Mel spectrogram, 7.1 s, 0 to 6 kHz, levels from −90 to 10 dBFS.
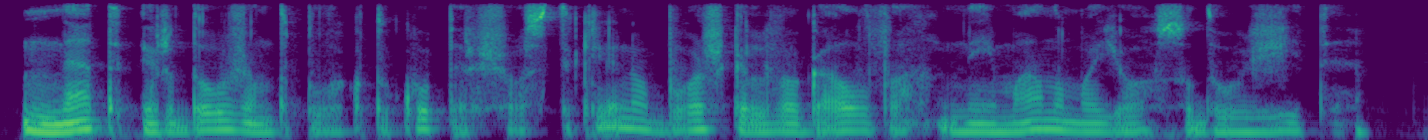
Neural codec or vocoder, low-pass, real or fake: none; 5.4 kHz; real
